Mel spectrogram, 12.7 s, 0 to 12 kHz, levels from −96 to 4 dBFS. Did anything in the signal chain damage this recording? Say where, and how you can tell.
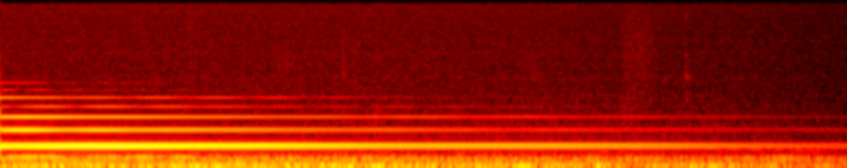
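No, nothing in this music recording points to damage at any stage of the signal chain.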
